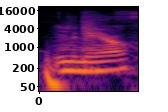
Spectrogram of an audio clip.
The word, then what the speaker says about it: Mineo: Yes, Mineo.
